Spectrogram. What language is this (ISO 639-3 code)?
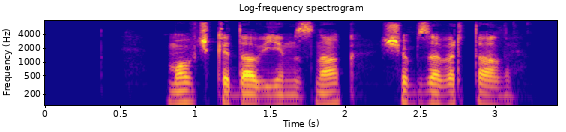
ukr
